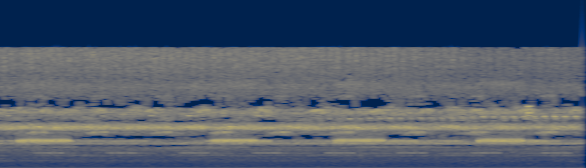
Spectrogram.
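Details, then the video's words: Crickets chirping in a park on an evening, a steady high shimmering trill with short pulses repeating about every half second beneath it; no other clear sounds. "Cricket Sounds in a Peaceful Park"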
